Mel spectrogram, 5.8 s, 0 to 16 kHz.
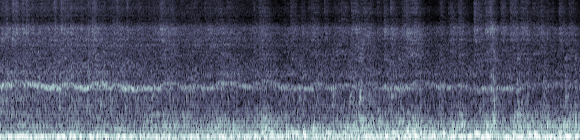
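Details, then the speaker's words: Truck V8 with mild cam and 850 CFM carburetor, not warmed up, good vacuum, steady alternator whine; uneven, lumpy cold idle from an untuned carburetor, sounds better once fully warm. "you can really hear the bad tune cold on this end. It sounds a lot better once it's fully up to temp obviously, but I mean I like it."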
